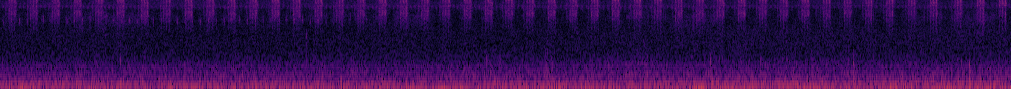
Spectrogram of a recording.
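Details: Crickets chirping from tall grass in hot summer: a steady, very high, evenly spaced pulsing of about five chirps per second, running throughout over a constant low rumble.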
